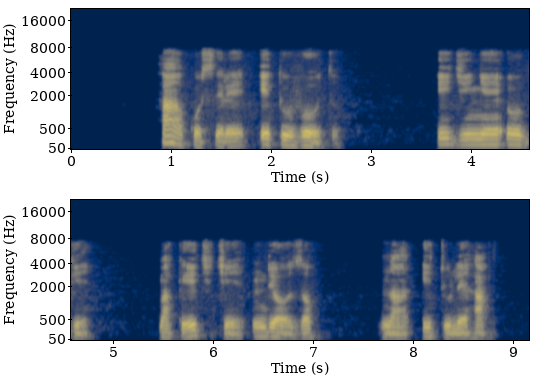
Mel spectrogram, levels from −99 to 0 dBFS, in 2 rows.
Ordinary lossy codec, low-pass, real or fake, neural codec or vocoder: none; none; real; none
